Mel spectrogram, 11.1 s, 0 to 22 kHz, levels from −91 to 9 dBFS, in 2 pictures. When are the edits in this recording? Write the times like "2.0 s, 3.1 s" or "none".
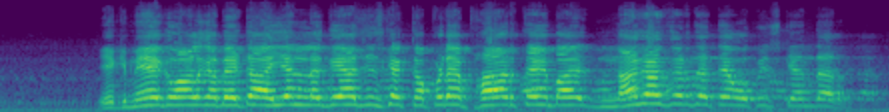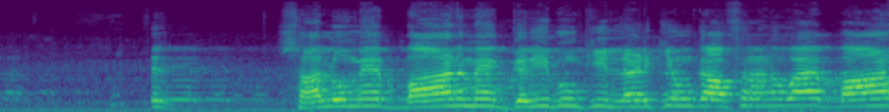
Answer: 6.5 s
